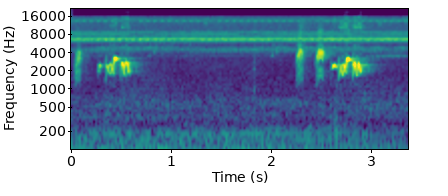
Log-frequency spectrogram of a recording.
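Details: Bird song used as isian filler to keep rivals at a distance; two bright twittering phrases separated by sharp single chirps, with a persistent high insect hum throughout.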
